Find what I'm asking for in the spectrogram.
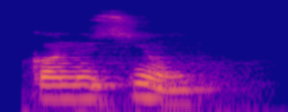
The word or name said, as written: Konuzion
